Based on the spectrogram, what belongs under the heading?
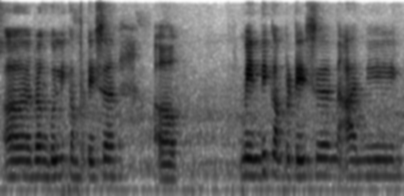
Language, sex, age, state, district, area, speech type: Goan Konkani, female, 18-30, Goa, Sanguem, rural, spontaneous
